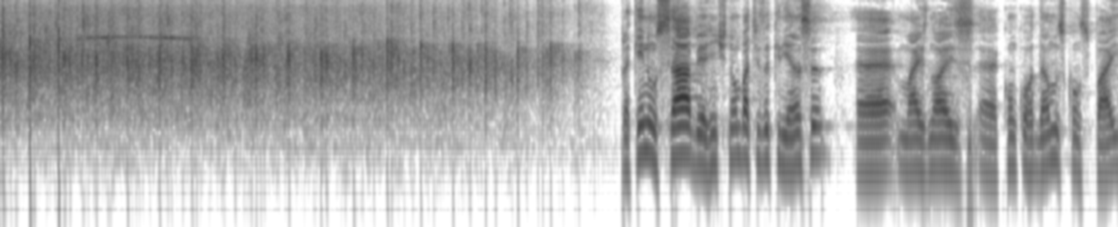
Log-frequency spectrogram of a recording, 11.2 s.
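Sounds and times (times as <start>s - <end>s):
audience applauding: 0.0s - 6.0s
speech: 6.2s - 11.1s.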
